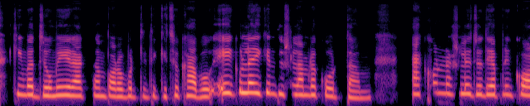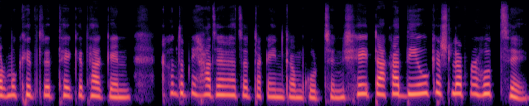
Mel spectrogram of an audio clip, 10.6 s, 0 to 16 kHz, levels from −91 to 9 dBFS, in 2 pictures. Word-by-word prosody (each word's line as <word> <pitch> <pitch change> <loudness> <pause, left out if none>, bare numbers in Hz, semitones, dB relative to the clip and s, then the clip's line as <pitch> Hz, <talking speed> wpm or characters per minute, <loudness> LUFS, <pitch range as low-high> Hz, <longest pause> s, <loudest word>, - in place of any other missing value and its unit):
কিংবা 290 -2 +4
জমিয়ে 265 +1 +5
রাখতাম, 255 +1 -1
পরবর্তিতে 235 0 -1
কিছু 250 +3 -4
খাবো। 240 -3 +4 0.2
এগুলাই 350 +1 +6
কিন্তু 320 -3 -1
আসলে 295 0 -3
আমরা 285 0 +1
করতাম। 210 -4 -2 0.6
এখন 355 +3 -8
আসলে 320 +1 -1
যদি 295 0 0
আপনি 295 0 -6
কর্মক্ষেত্রে 275 0 +1
থেকে 265 0 -2
থাকেন, 230 -3 0 0.4
এখন 335 - -8
তো - - -10
আপনি 320 - -5
হাজার, 290 0 +1
হাজার 265 -2 -5
টাকা 245 -1 -7
ইনকাম 220 -1 -3
করছেন। 210 +1 -6 0.2
সেই 315 +1 +2
টাকা 305 +1 +2
দিয়েও 315 +2 +4
কি - - -6
আসলে 330 +2 -2
আপনার 320 -2 -4
হচ্ছে? 255 -6 -2
275 Hz, 185 wpm, -21 LUFS, 240-310 Hz, 0.6 s, এগুলাই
